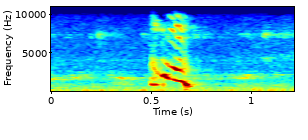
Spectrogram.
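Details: Single brief, sharp vocal catch over quiet room noise, a hiccup from one of newborn identical twins with hiccups.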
